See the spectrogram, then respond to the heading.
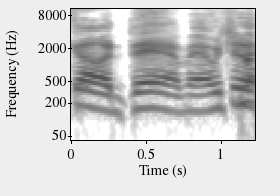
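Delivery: regretful, rueful tone. Retelling hearing the coach's halftime talk: imitating own past regret. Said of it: "I was like".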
